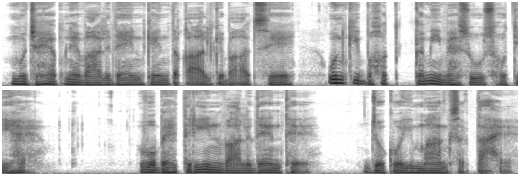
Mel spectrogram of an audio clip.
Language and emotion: Urdu, sad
